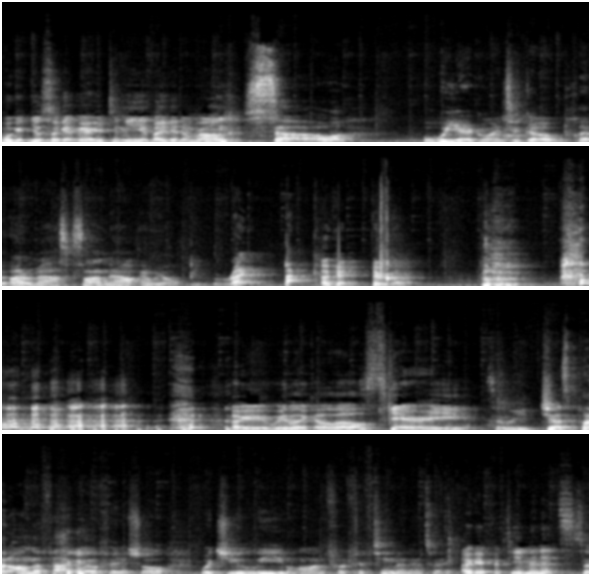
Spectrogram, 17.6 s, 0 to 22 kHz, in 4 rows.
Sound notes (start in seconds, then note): 7.2 snapping; 7.8 both gasp; 8.0 laughing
